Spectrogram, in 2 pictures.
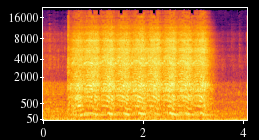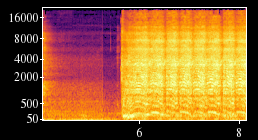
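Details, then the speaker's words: Nissan KA24DET engine build being cranked on the starter with fuel pump and ignition disconnected to prime oil; steady cranking about 3.5 beats a second in two long runs, no firing; oil now circulating through the turbo. "all right so i got the engine primed and all the oil circulating through it's going through the turbo so we're solid there"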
